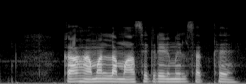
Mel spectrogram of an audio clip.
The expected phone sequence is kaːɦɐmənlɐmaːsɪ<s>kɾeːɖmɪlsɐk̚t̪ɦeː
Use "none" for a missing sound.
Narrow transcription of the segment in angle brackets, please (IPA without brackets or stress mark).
none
